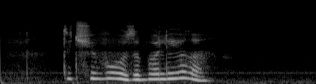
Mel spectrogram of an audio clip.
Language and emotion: Russian, sad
